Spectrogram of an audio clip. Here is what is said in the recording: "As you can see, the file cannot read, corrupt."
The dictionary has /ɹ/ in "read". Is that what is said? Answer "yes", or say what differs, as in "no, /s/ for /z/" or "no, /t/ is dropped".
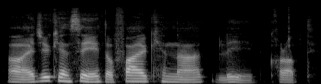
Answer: no, /l/ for /ɹ/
